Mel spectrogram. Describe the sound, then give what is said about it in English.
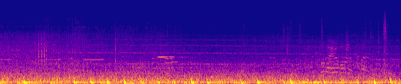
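A truck on the left side: its heavy engine rumbles while a reversing alarm beeps steadily over it, with other vehicle noise in the background. “Truck, left side.”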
